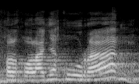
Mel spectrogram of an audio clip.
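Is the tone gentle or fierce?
gentle. It is said softly and patiently.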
